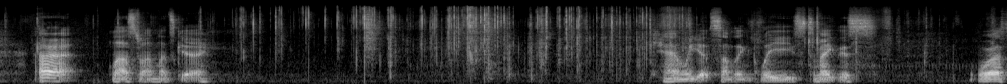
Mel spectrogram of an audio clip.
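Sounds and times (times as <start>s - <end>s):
card pack crinkling: 2.2s - 7.2s.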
